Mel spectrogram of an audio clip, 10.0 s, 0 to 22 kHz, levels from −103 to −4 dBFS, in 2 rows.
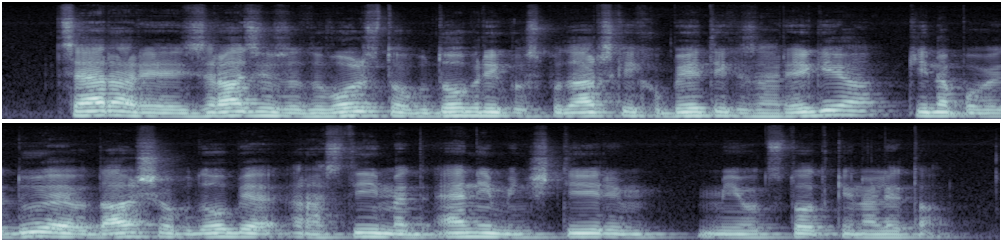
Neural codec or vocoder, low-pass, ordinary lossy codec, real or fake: none; 19.8 kHz; none; real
